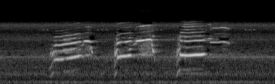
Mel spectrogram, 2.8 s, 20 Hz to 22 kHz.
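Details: Juvenile female bald eagle, 131 days old, at a nest on August 5, 2020, arriving as her father brings a fish: three loud, harmonic, whining calls, each rising then leveling, about 0.6 s apart, over a steady background tone.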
